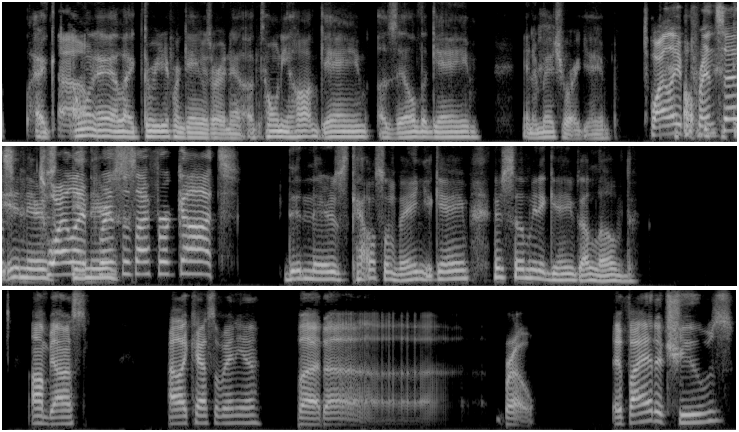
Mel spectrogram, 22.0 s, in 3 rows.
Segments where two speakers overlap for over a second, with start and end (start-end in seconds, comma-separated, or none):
6.8-8.7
